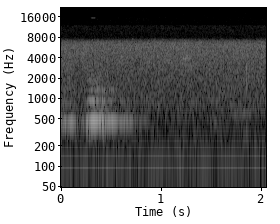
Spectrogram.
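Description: Two faint, short, steady high whines in the first second.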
